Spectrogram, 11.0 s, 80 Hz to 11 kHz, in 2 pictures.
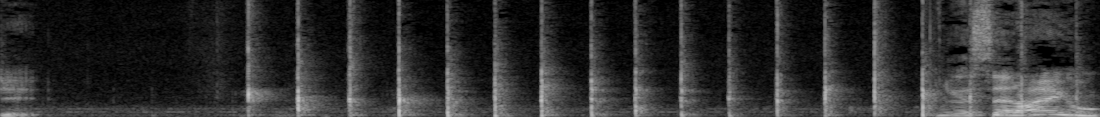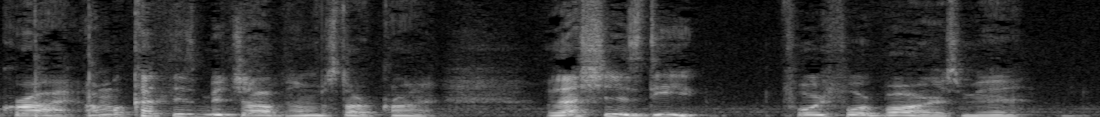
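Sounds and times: person clapping hands: 0:01.2 - 0:06.2.

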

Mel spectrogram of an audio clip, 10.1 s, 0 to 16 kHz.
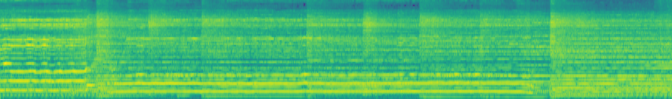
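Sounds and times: man singing a long note: 0:00.0 - 0:08.3
slow ballad backing track: 0:00.0 - 0:10.0.

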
